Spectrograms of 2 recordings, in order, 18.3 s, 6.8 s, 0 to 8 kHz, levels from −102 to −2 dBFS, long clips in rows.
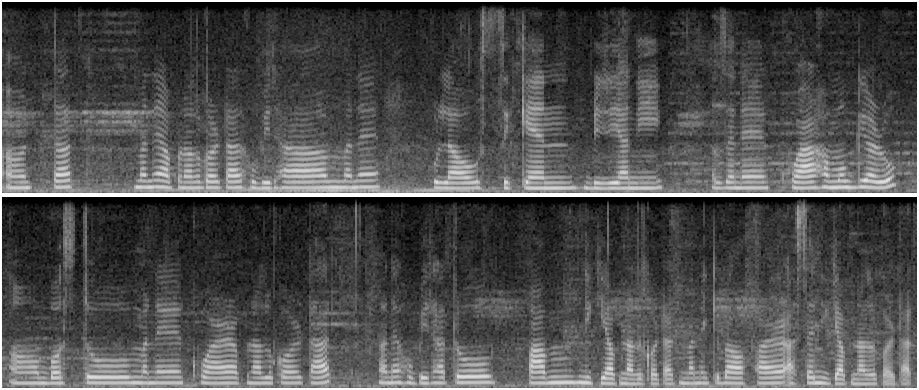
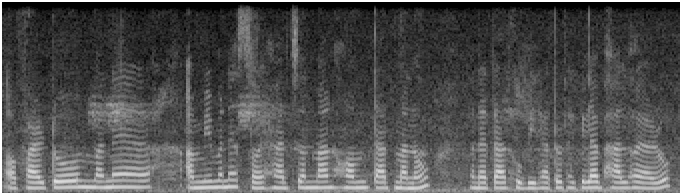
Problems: none marked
